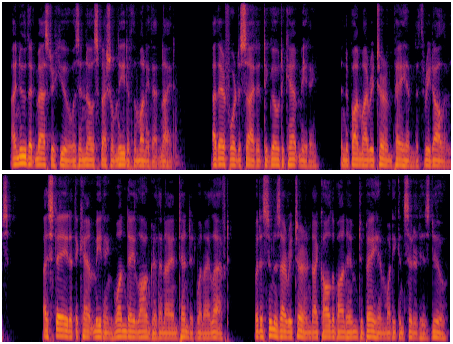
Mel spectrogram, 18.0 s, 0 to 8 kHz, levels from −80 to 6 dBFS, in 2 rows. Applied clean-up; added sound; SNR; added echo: neural mask model DeepFilterNet 3.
